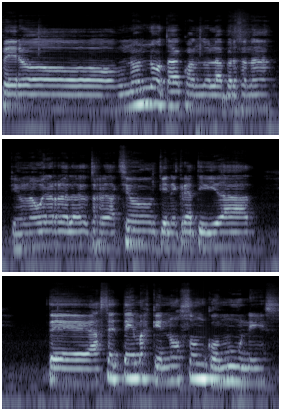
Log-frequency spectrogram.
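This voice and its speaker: A man's flat, monotone voice, fairly high in pitch and very slow, with audible room echo and noticeable background noise. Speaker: podcast co-host. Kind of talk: casual chat.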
